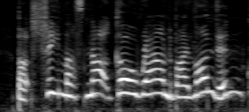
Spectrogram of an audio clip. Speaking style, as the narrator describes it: cried Marianne in the same hurried manner

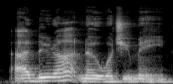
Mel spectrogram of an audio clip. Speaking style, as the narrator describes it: said Randall

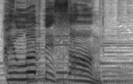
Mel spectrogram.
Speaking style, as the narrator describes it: Harry shouted

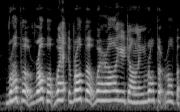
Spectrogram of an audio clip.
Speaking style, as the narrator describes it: my mum was shouting and shouting

